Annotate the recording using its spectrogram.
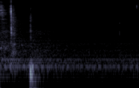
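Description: Two brief clicks in the first half-second, the second with a soft low bump, then near silence: room tone.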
